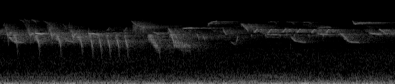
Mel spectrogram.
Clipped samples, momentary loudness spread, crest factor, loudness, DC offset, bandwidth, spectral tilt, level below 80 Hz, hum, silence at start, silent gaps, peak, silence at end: under 0.1%; 8 LU; 14 dB; -37 LUFS; under 0.1%; 13 kHz; -1.5 dB/octave; -42 dBFS; none; 0 s; none; -22 dBFS; 0 s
